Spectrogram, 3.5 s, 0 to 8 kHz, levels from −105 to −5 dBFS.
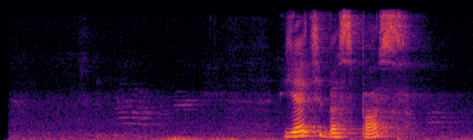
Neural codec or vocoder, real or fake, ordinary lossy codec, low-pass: none; real; none; 7.2 kHz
